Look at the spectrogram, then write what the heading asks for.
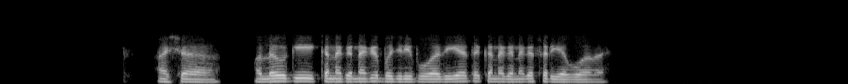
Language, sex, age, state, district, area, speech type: Dogri, male, 30-45, Jammu and Kashmir, Jammu, urban, conversation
